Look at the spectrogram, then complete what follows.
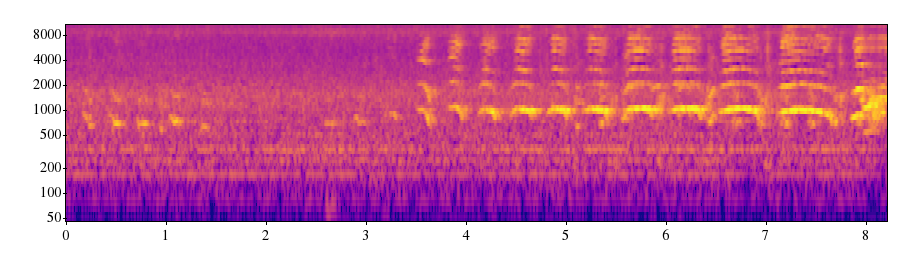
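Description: Three-week-old Newfoundland puppy whimpering: faint short squeaks at first, then from about halfway a run of loud cries, each rising and falling in pitch, two or three a second.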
